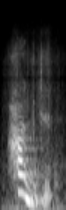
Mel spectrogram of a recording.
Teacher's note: with the fourth falling tone on han hanyu the ping and tone for hanyu has a second rising · The pinyin and tone for Hanyu has a 2nd rising tone on Han · with the 4th falling tone on Han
